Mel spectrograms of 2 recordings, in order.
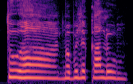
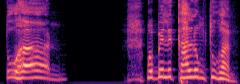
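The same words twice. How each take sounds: First: Softer pleading prayer. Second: Higher, earnest begging prayer; pleading prayer. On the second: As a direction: plead with God like a child asking for a gift. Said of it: "Saya mulai". (doa memelas dengan suara lebih tinggi) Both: Retold or imitated.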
